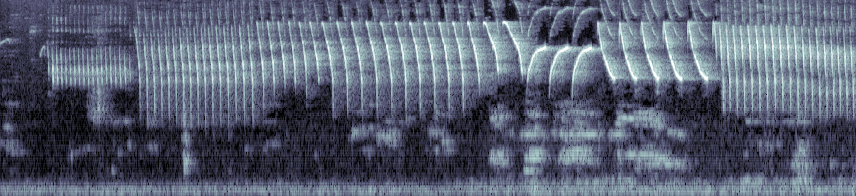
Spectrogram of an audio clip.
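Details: Canary singing a long continuous song: rapid repeated trills of high notes, shifting between tours of buzzy pulses and sweeping downslurred whistles, over a low steady background rumble.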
